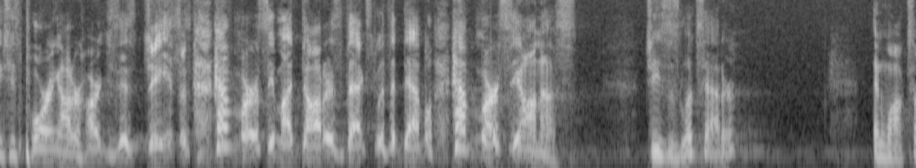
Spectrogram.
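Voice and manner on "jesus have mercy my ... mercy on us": much higher, pleading cry for help; desperate pleading mother. Acted. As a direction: beg like a desperate mother for her child. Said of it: "She's probably sobbing".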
